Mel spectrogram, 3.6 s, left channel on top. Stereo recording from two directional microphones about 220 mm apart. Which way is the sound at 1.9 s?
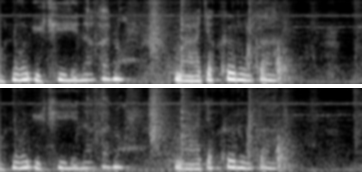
35° left (ahead or behind).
